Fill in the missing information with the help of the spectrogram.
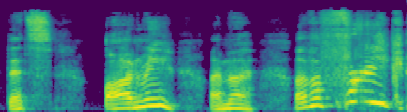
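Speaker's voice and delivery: distraught brute. Acted. GM voices distraught NPC.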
